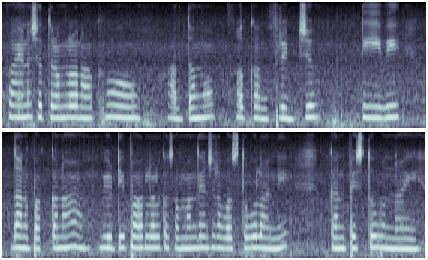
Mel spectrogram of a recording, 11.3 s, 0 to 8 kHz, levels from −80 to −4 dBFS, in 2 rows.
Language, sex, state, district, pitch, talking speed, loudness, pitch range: Telugu, female, Andhra Pradesh, Visakhapatnam, 265 Hz, 85 wpm, -18 LUFS, 255-270 Hz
